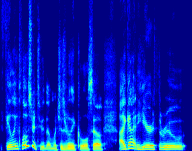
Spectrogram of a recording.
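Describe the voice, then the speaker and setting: Guy from alabama chatting on a podcast, playful and animated, really dry close sound. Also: mid-range voice, moderate pace, no echo. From Alabama, United States. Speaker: podcast guest, actor and gamer. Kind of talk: casual interview chat.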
